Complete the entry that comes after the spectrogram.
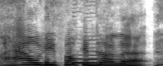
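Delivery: high, loud and laughing; laughing disbelief. Real, not acted. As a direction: blurt it out, barely holding back laughter. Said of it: "I was pissing myself laughing".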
